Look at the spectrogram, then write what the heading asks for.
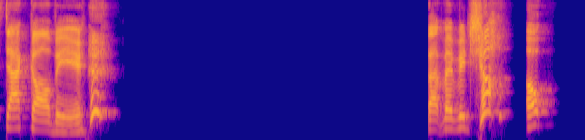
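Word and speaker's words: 닭갈비: What is galac? It's a Korean dish. I don't think I'm saying it right. Galac. I I am saying it wrong. It's Doc Galby. My bad. It's Dak Galby.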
